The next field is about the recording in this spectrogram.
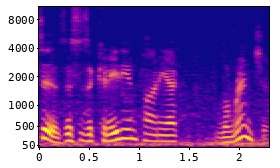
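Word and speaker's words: Pontiac Laurentian: then and this is this is a Canadian Pontiac Lenin right yes did I pronounce that right yep Pontiac Lenin 1961 one of 125 built in this body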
